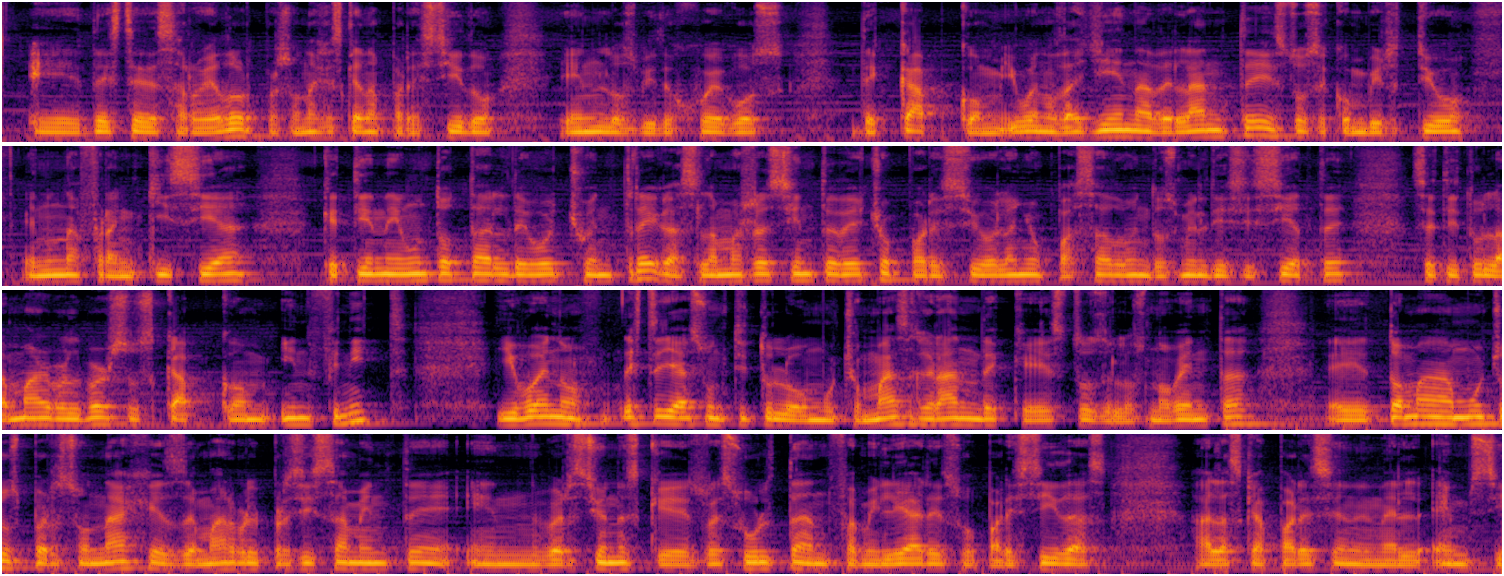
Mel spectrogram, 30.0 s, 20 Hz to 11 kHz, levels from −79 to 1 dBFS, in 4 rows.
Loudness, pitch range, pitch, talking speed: -19 LUFS, 90-110 Hz, 100 Hz, 170 wpm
